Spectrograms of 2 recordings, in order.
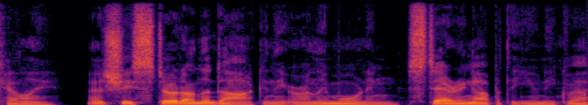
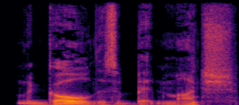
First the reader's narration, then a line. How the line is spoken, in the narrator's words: muttered Giordino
